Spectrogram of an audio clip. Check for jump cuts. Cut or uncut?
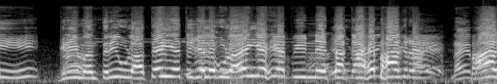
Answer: uncut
